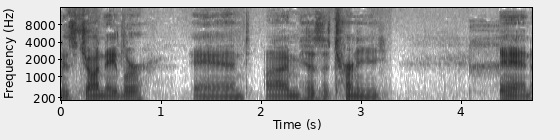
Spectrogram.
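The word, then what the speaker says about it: Knadler: your name again John nler so that's spelled knna a d and David L E R thank you uh I forgot to silent k that's okay go ahead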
